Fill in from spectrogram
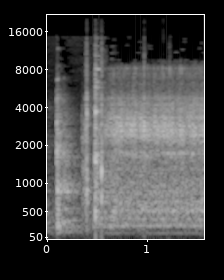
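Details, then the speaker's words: Atlas Craftsman lathe after adding more tumbler gear play following the new shim: a couple of metallic clinks then smooth even high gear whir without rhythmic knock; sounds better, lash problem solved. "ah that sounds better doesn't it I think it's sounding pretty good"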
